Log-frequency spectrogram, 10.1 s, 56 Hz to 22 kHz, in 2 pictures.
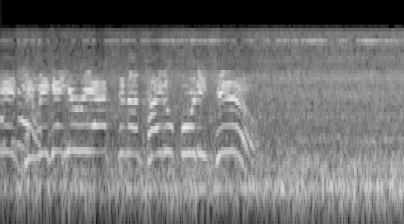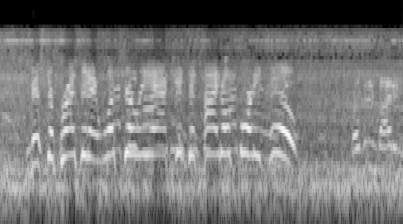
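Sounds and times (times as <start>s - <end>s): helicopter turbine engines idling: 0.0s - 10.0s.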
